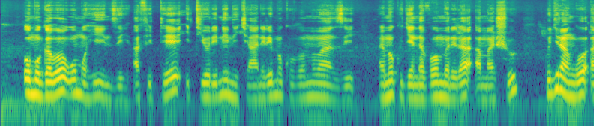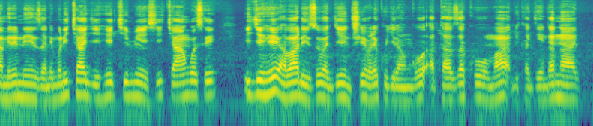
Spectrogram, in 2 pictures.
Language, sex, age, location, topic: Kinyarwanda, male, 18-24, Nyagatare, agriculture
